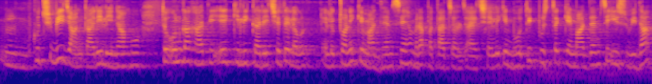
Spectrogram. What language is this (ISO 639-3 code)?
mai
